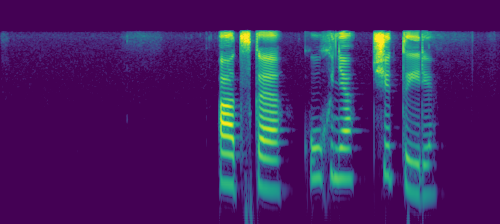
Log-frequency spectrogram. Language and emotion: Russian, neutral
